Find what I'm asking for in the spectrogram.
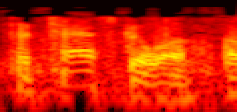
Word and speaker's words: Pataskala: Well, Sexy Crabtree probably resides in Pataskala, Ohio, which is near Columbus.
